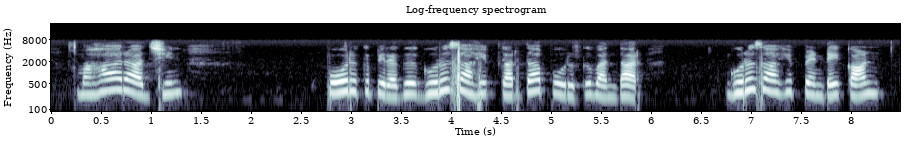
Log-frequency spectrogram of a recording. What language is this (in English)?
Tamil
